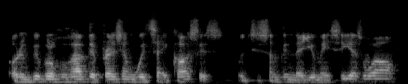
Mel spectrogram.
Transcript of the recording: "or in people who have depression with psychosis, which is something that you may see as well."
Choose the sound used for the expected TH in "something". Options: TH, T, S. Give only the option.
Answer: TH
